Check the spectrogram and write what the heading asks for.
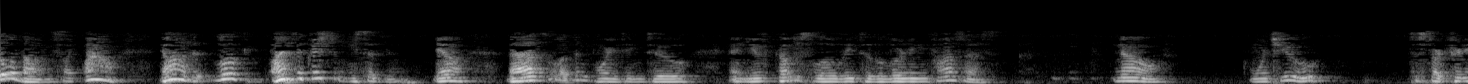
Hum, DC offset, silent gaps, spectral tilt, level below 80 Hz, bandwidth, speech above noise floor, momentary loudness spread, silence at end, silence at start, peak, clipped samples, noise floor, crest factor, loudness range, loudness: none; under 0.1%; none; -12 dB/octave; -56 dBFS; 4.9 kHz; 40 dB; 16 LU; 0 s; 0 s; 0 dBFS; under 0.1%; -61 dBFS; 20 dB; 8 LU; -21 LUFS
